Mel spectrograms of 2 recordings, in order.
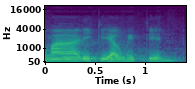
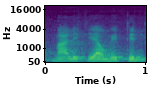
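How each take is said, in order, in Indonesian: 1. Vokal pertama Maliki dibaca panjang. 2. Vokal pertama Maliki dibaca pendek.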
